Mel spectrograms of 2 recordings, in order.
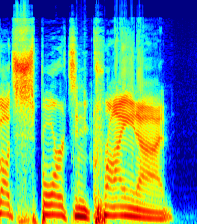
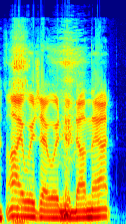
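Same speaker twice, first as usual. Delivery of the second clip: ordinary talk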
